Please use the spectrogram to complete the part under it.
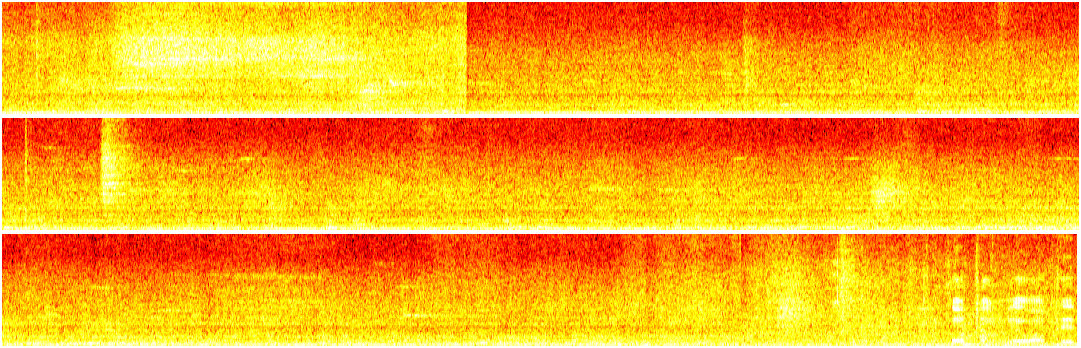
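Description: Argo Lawu express train running toward Bumiayu station, a steady loud rumble of wheels and carriage with a constant low drone throughout, heard from inside the moving train.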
